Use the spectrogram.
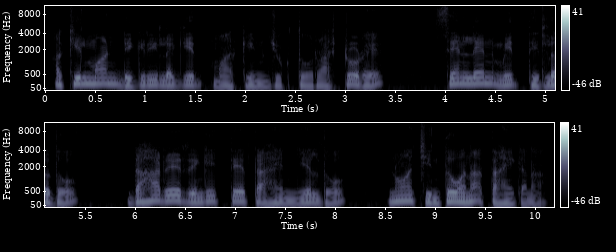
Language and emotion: Santali, sad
